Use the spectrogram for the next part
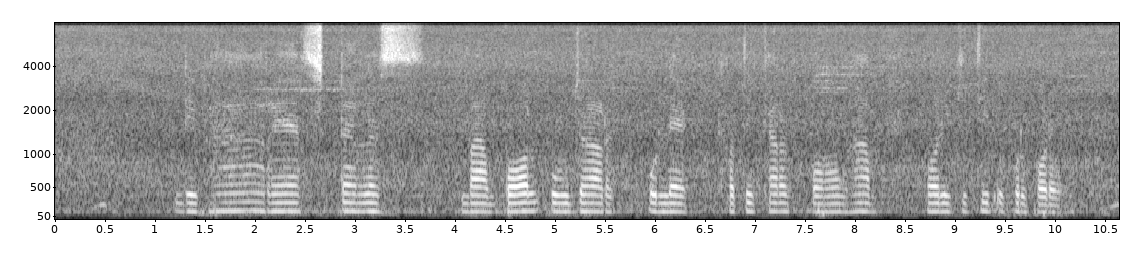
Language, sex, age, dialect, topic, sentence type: Bengali, male, 25-30, Jharkhandi, agriculture, statement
